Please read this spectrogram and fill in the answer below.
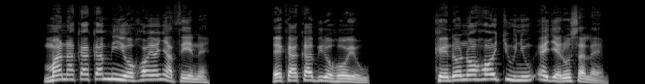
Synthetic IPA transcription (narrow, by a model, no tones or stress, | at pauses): manakakamijoɦɔjɔɲat̪ɪnɛ | ɛkakabiɾoɦojo̰u | kendonɔɦɔt͡ʃuɲuʔed͡ʒɛɾusalɛ̰m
